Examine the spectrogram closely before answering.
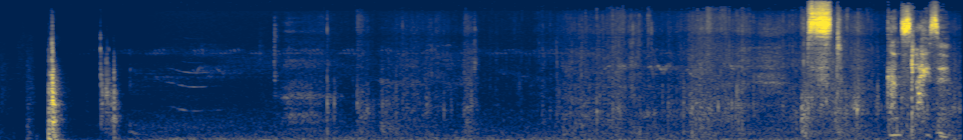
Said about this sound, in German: Die Tür zugemacht? Hab ich.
